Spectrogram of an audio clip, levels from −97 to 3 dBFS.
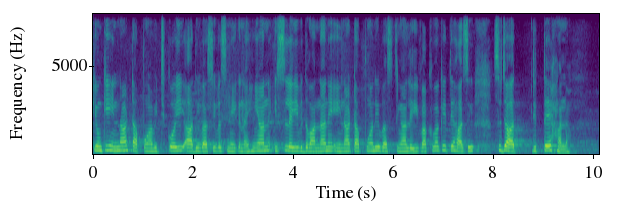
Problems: continuous background conversations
